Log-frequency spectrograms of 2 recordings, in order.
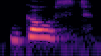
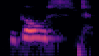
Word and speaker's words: ghost: We'll start with the hard G. Ghost. Ghost.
